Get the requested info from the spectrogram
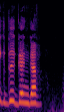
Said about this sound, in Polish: Gęgawy. Zobacz, gęgawy lecą nad tym razem. Nad naszymi głowami.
